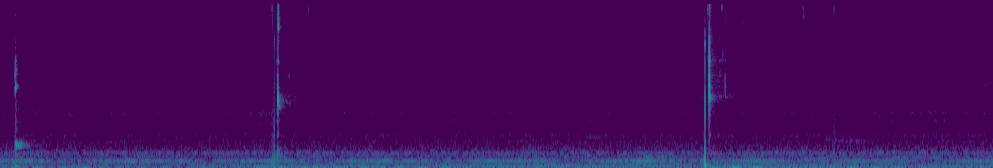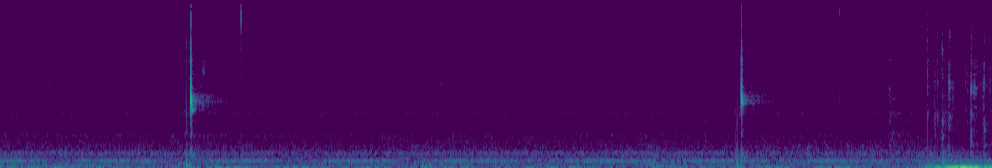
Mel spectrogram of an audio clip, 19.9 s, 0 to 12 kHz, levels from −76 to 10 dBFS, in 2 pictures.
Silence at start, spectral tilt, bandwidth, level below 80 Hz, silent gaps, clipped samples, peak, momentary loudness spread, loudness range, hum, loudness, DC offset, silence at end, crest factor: 0 s; -3 dB/octave; 11 kHz; -50 dBFS; none; under 0.1%; 0 dBFS; 20 LU; 13 LU; none; -42 LUFS; under 0.1%; 0 s; 34 dB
